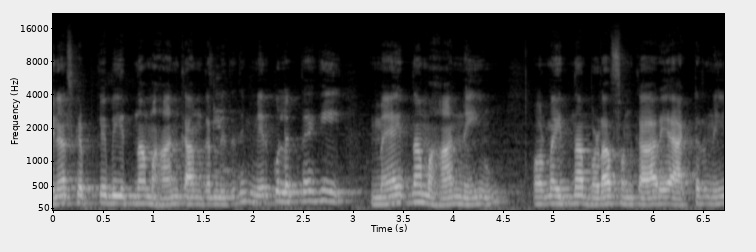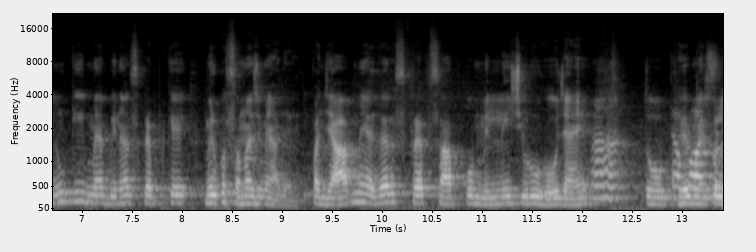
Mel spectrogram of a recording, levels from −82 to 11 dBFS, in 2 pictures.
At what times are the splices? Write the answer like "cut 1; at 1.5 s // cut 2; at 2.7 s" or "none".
cut 1; at 9.2 s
